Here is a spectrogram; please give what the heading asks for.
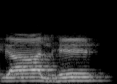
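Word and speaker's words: گالهه: ये अलिफ ज़बर गा, लाम जेर ले, हे जेर हे, गाल हे।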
